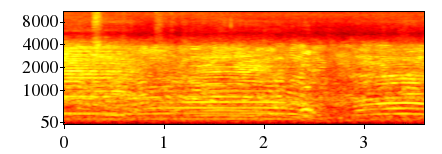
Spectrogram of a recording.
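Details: Goats at a busy market in Trenggalek, Indonesia, before Qurban, May 2020; a long, flat bleat drones for about two seconds, then a short rising cry, with a man speaking and market bustle behind.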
